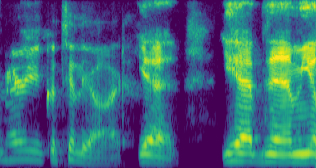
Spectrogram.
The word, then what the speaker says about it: Marion Cotillard: Marion Cotillard. Marion Cotillard.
